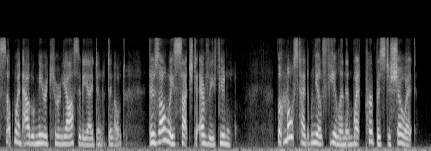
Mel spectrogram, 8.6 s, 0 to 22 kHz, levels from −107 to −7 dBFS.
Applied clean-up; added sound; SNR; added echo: neural diffusion model UNIVERSE++.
